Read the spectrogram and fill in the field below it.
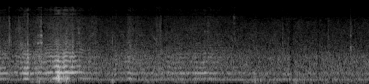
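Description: At 2.44 s a call bitrate drop sets in and lasts to the end of the clip. The encoder's rate falls from 64 kbps to 13 kbps and stays at that floor for about 1.26 s, so the sound is coded far more coarsely and its high frequencies are cut away, leaving it muffled and watery. Packet loss produces brief dropouts or repeated fragments, but this degradation is continuous, with no gaps or stutters.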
